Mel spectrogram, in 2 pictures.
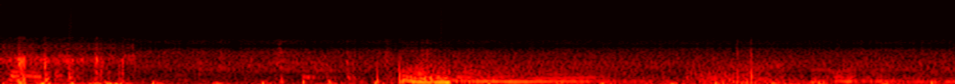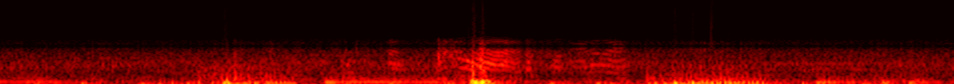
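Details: Real patient recorded with an electronic stethoscope over the trachea: low snoring rhonchi and scattered crackles, broken by a couple of harsh coughs.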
